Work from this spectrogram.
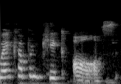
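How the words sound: It is said in an English accent. "over here we say"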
